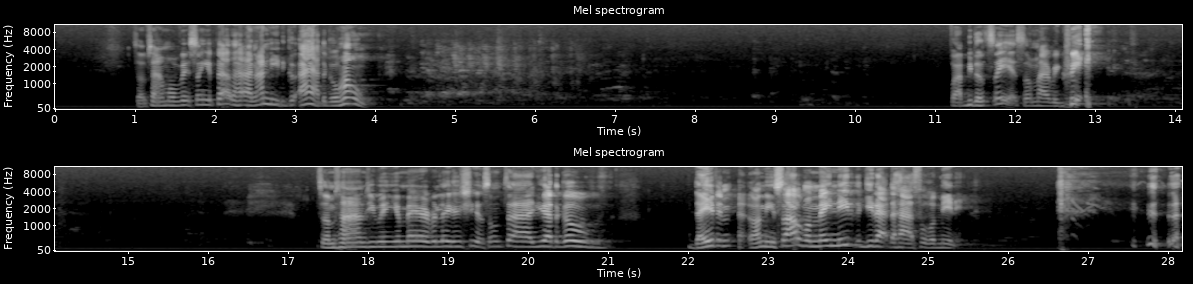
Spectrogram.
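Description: An elderly man speaks into a microphone with long pauses.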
